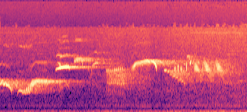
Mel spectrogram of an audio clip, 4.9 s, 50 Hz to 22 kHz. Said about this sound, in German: Und äh, tatsächlich, wenn man diese Amsel jetzt nimmt, auf minus 50 Prozent, wird sie natürlich erstmal etwas riesig. Klingt jetzt ein bisschen wie in den Tropen, so ein äh, riesiger tropischer Vogel im Urwald.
